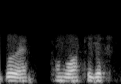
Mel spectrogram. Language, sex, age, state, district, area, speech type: Assamese, female, 60+, Assam, Lakhimpur, urban, conversation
